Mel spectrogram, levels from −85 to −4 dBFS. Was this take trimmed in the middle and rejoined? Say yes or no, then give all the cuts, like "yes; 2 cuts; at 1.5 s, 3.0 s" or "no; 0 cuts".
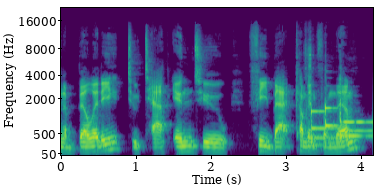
no; 0 cuts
